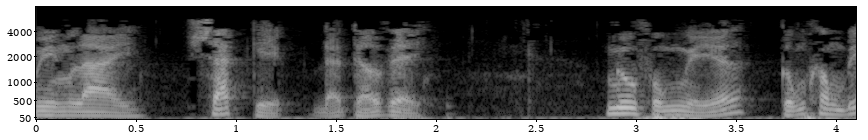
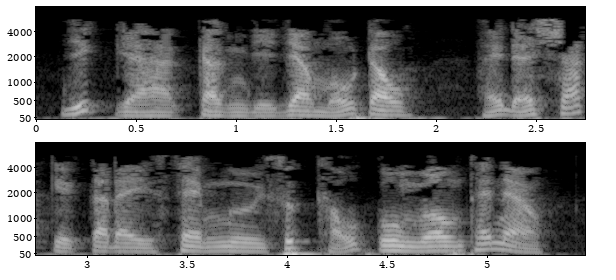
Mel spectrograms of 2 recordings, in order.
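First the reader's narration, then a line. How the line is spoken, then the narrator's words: Loud laughing reply. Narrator (Vietnamese): cười lớn đáp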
